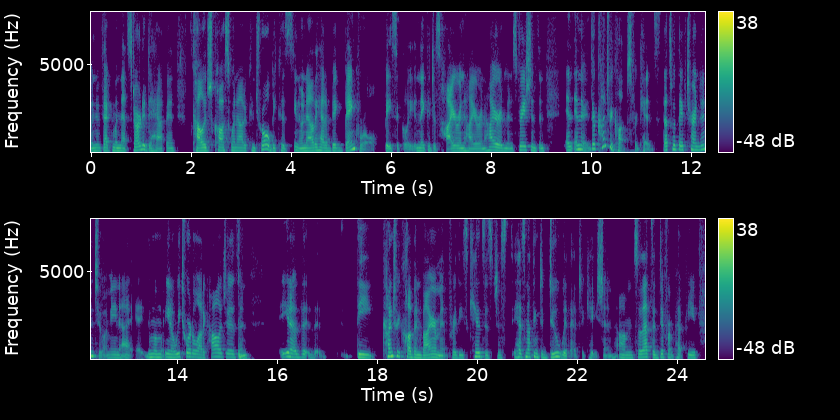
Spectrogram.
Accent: United States; as an American

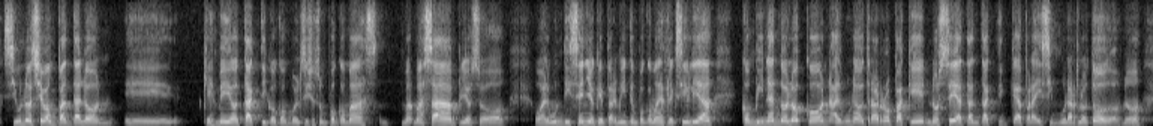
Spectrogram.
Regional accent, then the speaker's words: Argentina; yo soy de Argentina

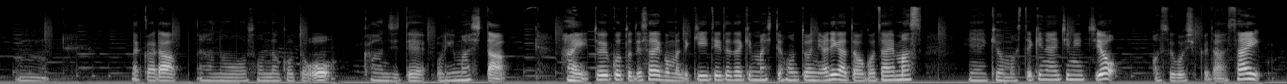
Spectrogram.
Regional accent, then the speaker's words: Kyoto, Japan; 京都出身ではあるんですけど

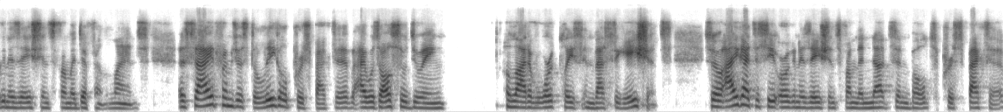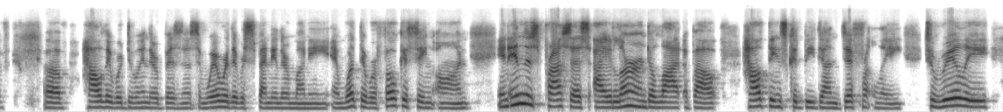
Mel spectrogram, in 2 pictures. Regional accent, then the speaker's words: Elmwood Park, Illinois, United States; I grew up in a small suburb of Chicago called Elmwood Park

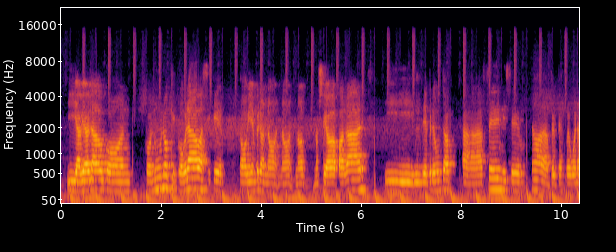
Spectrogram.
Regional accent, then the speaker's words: Argentina; mirá, soy una atleta argentina

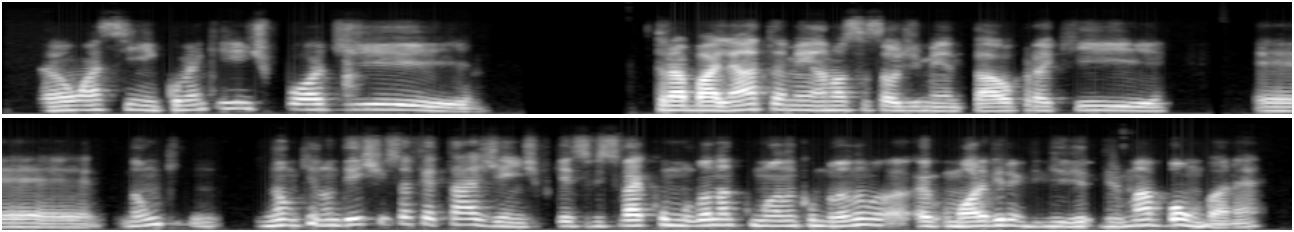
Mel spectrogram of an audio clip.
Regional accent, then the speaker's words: Brazil; nós brasileiros

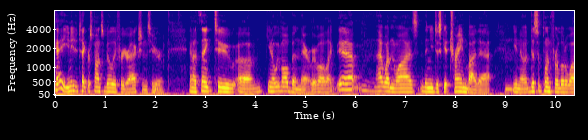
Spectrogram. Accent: United States; I love being American

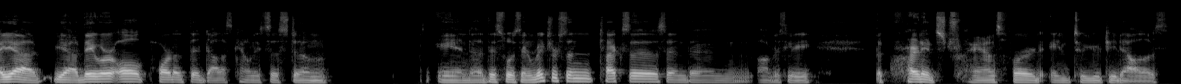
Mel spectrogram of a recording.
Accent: India; moved away as an adult; now in Washington DC area, United States; I did my high school in India and did a couple of years of college in India.

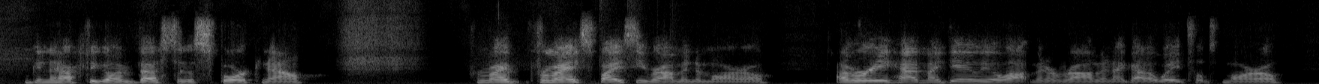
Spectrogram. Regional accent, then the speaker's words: Midwest, United States; I'm from the Midwest

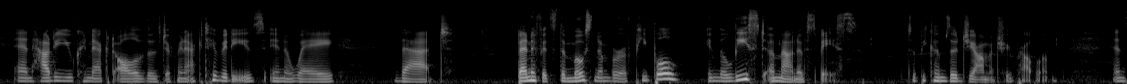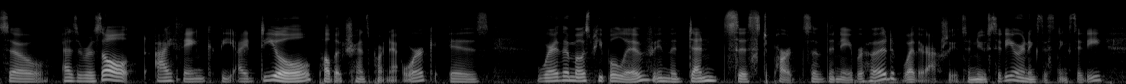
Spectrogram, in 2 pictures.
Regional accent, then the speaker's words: United States; moved away as an adult; also born or lived in San Francisco; now in Seattle, United States; I really grew up in uh, New Jersey and New York

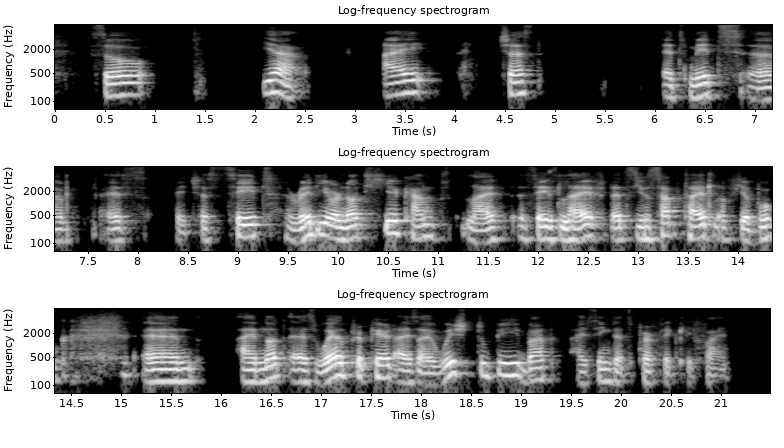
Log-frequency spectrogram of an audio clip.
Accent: Austria; from Austria.

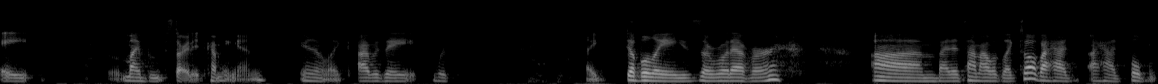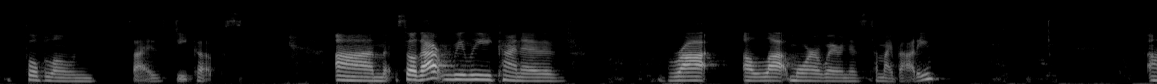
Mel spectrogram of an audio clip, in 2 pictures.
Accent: Puerto Rico; also born or lived in New York City, United States; now in United States; raised in the island.

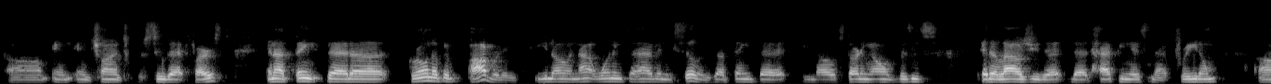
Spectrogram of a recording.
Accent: Columbus, Ohio, United States; also born or lived in Los Angeles; I actually born and raised in Columbus, Ohio

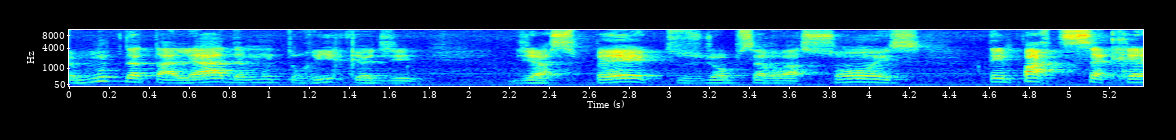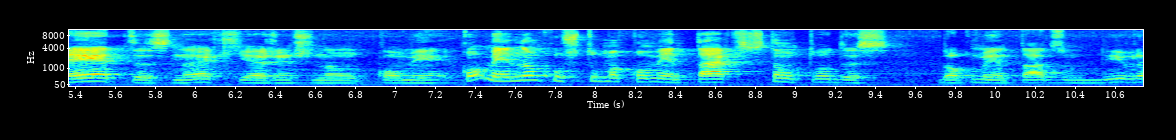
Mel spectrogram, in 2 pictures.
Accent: Bahia, Brazil; como bom baiano que sou. Eu tenho a licença da baianidade.

